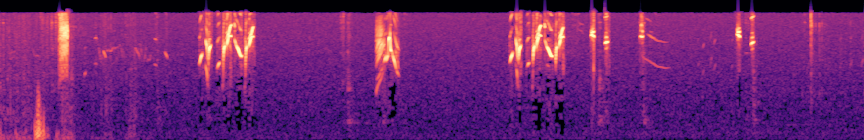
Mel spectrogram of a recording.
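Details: European goldfinch singing from a cage to draw in other goldfinches: a low thump at the start, then several quick, liquid, twittering bursts with rising and falling trills, spaced about a second or more apart, ending in scattered single chirps.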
